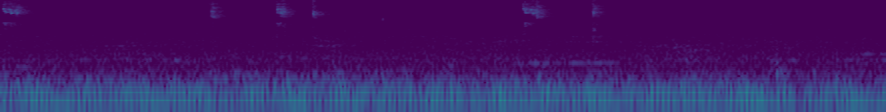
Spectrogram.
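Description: Potter's wheel humming steadily while wet clay is shaped by hand, with a handful of short, faint high squeaks scattered through it.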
